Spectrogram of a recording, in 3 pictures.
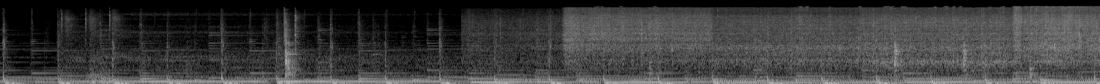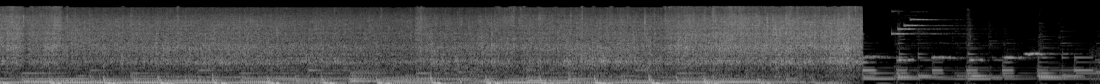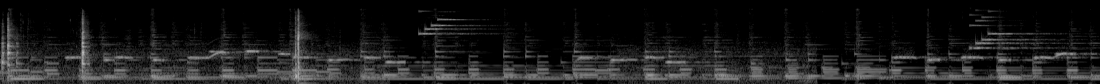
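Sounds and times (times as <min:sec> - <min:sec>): food sizzling in a frying pan: 0:04.6 - 0:19.6.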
